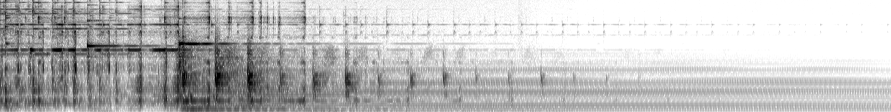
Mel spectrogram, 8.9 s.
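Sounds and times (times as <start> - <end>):
abstract piano music: 0.1 - 5.7.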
